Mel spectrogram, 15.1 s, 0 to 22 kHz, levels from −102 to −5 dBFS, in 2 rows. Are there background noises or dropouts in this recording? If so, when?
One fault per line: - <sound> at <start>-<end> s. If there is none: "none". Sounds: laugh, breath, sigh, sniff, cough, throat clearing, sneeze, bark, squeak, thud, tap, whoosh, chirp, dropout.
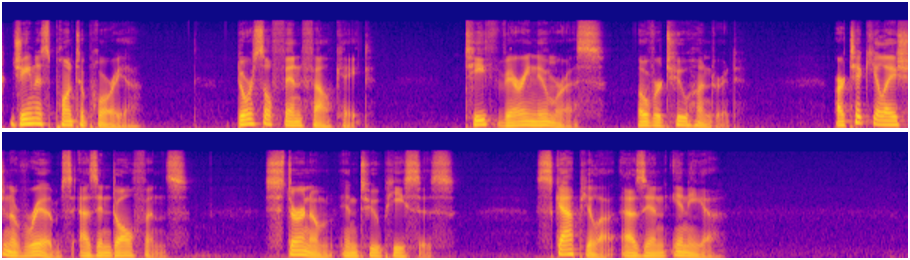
none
